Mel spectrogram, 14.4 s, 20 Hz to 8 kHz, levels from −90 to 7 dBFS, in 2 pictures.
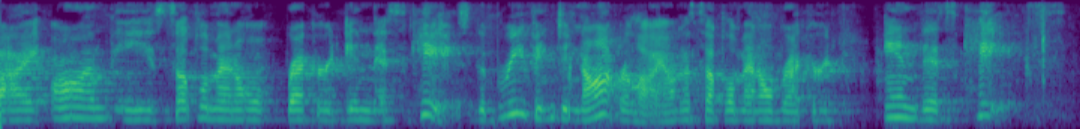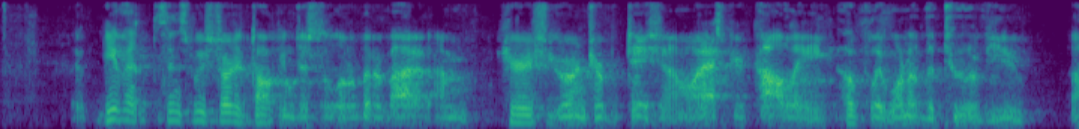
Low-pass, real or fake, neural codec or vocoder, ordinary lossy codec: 7.2 kHz; fake; vocoder, 22.05 kHz, 80 mel bands, HiFi-GAN; Opus, 64 kbps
